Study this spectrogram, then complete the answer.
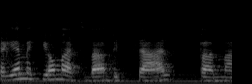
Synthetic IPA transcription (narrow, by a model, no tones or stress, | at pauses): aje̞metjo̞maːt͡sbabet͡sal | pama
